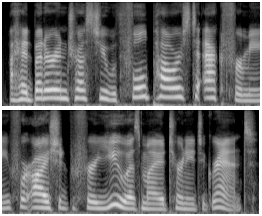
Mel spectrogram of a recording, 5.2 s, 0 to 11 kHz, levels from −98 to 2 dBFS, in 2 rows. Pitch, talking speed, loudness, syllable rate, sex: 215 Hz, 255 wpm, -19 LUFS, 5.6 syllables/s, female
